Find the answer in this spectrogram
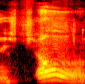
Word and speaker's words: Nashon: Nashon. You gotta say it like you got like Lowry's on it. Put a little something. Nashon. Sprinkle a little sauce on it.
